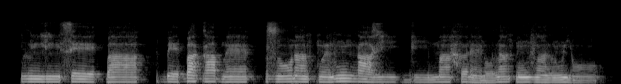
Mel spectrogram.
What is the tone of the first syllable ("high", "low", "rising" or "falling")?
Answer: low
